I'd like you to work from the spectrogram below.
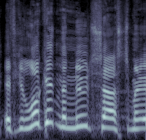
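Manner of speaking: ordinary talk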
